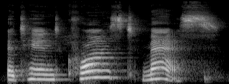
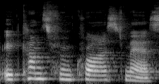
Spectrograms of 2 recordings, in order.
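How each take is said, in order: First: "Christ Mass" said slowly as two separate words; Christ Mass split apart. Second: Said in the usual way. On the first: Shown as a demonstration. Teacher spelling out the name of Christmas, slow and split.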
